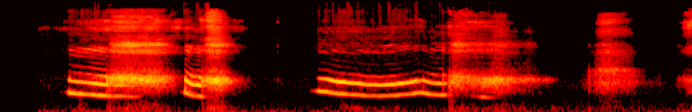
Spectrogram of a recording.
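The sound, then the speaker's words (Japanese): A long, drawn-out yawn from a woman, stretching into a sliding, moan-like exhale, followed by a few softer breathy sighs. “やだ、私ったらお兄さんの前でこんな大きなあくび。”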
